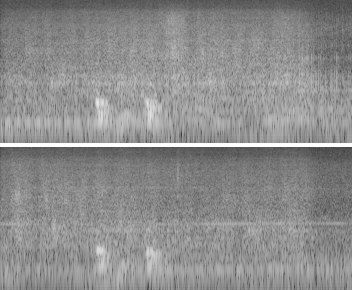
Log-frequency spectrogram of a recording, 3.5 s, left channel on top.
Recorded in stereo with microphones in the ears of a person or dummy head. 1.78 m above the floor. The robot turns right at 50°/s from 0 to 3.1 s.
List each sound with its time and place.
0.9 s a whoosh: 25° right (ahead or behind), 1.0 m; by 1.6 s 35° right (ahead or behind), 1.0 m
